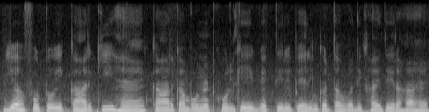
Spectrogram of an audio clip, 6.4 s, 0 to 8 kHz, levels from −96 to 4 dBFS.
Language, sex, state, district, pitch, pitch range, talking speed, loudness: Hindi, female, Bihar, Purnia, 180 Hz, 175-185 Hz, 175 wpm, -25 LUFS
